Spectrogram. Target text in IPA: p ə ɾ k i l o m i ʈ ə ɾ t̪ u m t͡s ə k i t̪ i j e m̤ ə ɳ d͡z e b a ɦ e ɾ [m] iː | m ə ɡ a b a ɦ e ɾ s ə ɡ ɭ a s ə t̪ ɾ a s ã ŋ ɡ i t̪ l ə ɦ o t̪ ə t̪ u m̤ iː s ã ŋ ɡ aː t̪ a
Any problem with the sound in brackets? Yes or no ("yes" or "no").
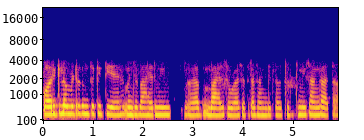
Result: no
